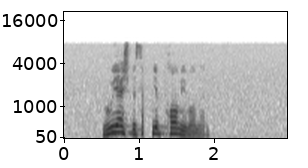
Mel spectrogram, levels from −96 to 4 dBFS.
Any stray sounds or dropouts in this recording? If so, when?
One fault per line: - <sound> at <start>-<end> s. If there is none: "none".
- dropout at 1.1-1.2 s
